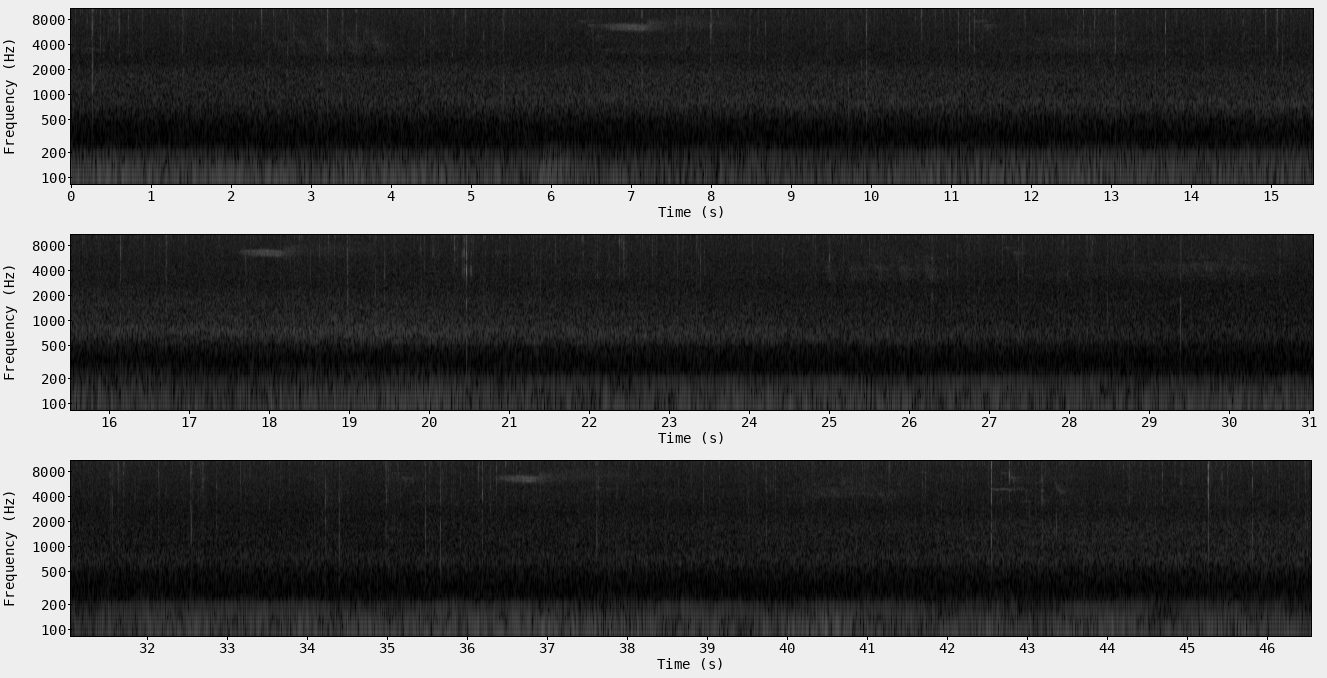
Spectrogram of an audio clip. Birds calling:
Ovenbird (Seiurus aurocapilla), Blue-winged Warbler (Vermivora cyanoptera), Brown-headed Cowbird (Molothrus ater)

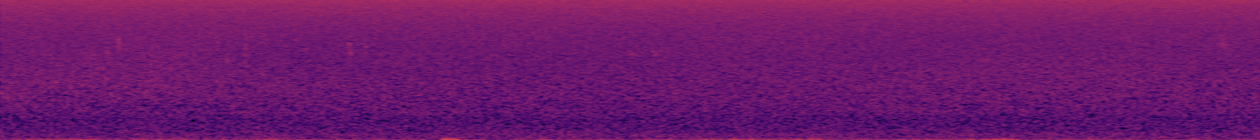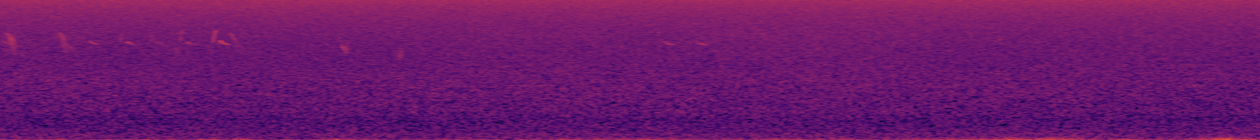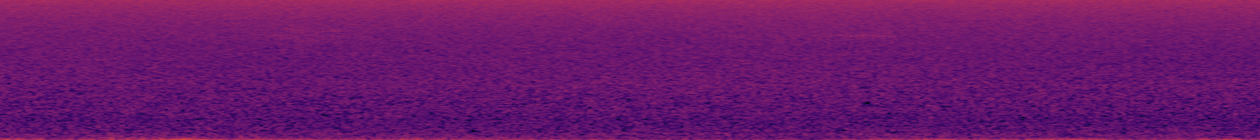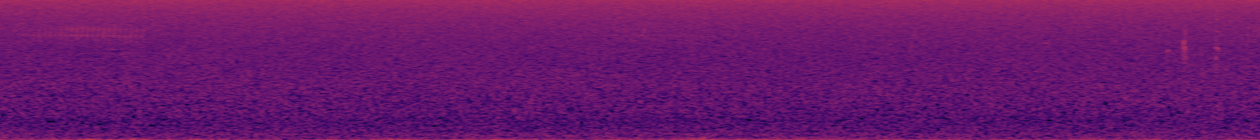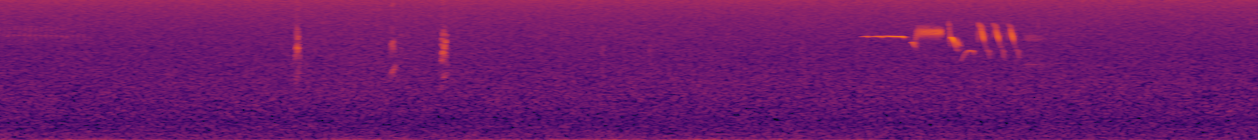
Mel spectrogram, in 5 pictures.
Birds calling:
American Pipit (Anthus rubescens), Dark-eyed Junco (Junco hyemalis), Gray-crowned Rosy-Finch (Leucosticte tephrocotis), White-crowned Sparrow (Zonotrichia leucophrys)

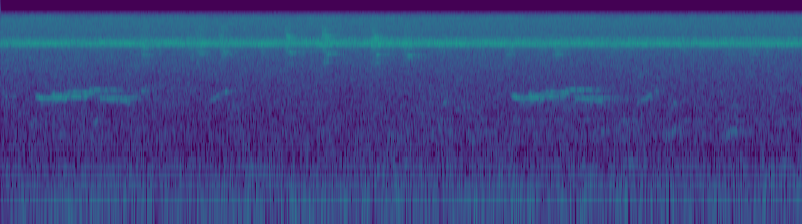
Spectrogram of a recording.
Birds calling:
Long-tailed Manakin (Chiroxiphia linearis), Rufous-capped Warbler (Basileuterus rufifrons)

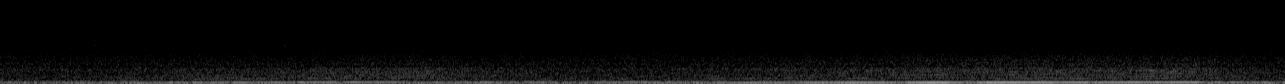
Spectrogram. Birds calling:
Red-winged Blackbird (Agelaius phoeniceus)

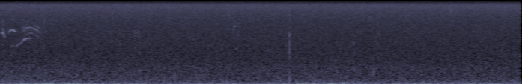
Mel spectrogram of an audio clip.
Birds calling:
Hawaii Amakihi (Chlorodrepanis virens)

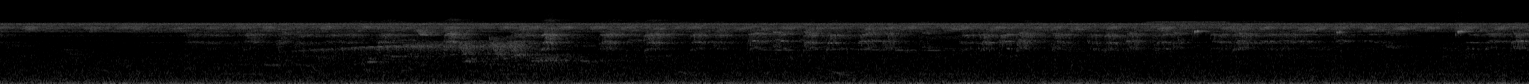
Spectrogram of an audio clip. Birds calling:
Plumbeous Antbird (Myrmelastes hyperythrus), Mealy Parrot (Amazona farinosa), Buff-breasted Wren (Cantorchilus leucotis), Black-faced Antthrush (Formicarius analis), Hauxwell's Thrush (Turdus hauxwelli)

